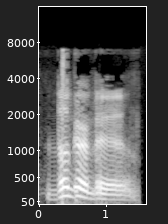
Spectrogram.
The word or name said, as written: boogerboo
